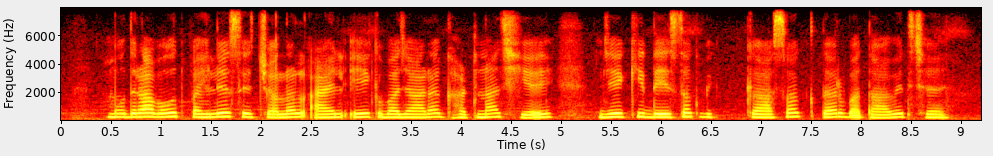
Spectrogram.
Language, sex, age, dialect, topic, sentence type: Maithili, female, 41-45, Bajjika, banking, statement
